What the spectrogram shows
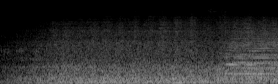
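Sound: train passing with horn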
